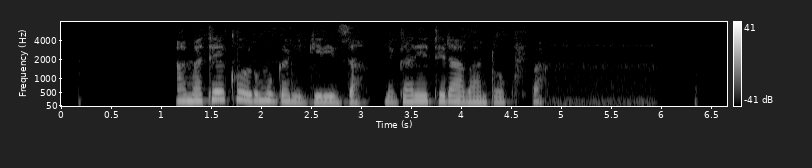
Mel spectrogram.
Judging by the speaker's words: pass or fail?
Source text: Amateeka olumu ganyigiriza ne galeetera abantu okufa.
pass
